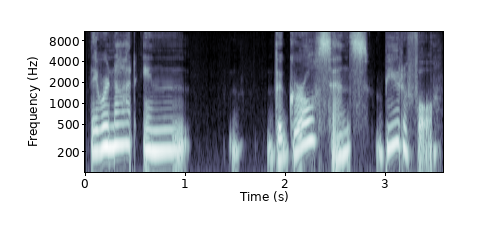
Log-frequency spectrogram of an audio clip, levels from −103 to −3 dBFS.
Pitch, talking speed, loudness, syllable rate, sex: 215 Hz, 135 wpm, -18 LUFS, 4.7 syllables/s, female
